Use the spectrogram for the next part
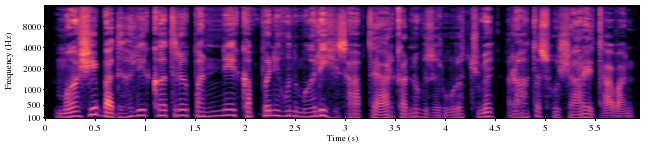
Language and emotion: Kashmiri, fearful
